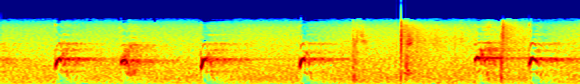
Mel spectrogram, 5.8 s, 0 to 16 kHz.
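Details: Blackmoore Giant Schnauzer barking: about eight short, sharp, ringing barks spaced roughly every 0.7 seconds, each with a bright tonal core, separated by brief quiet gaps and a couple of faint clicks near the middle.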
